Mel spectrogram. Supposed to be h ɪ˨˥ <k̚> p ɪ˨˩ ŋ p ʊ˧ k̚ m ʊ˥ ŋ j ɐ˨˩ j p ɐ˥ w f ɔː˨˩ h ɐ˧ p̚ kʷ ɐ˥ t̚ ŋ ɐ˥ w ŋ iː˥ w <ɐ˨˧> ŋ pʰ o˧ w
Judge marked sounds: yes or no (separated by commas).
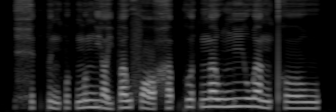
yes, no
